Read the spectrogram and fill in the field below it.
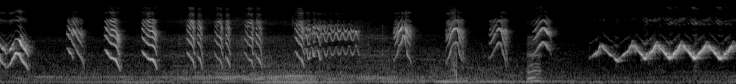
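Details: A black-naped oriole sings mimicry that imitates a white-rumped shama and an ambulance siren: a loud, repeated run of steep falling whistles about every half second, then a fast wavering siren-like warble.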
